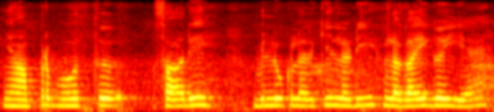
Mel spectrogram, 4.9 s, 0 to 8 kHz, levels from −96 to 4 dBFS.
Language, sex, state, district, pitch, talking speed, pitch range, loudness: Hindi, male, Uttar Pradesh, Shamli, 185 Hz, 135 wpm, 180-195 Hz, -18 LUFS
